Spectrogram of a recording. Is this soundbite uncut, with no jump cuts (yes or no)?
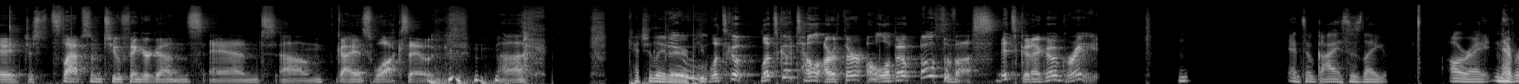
no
